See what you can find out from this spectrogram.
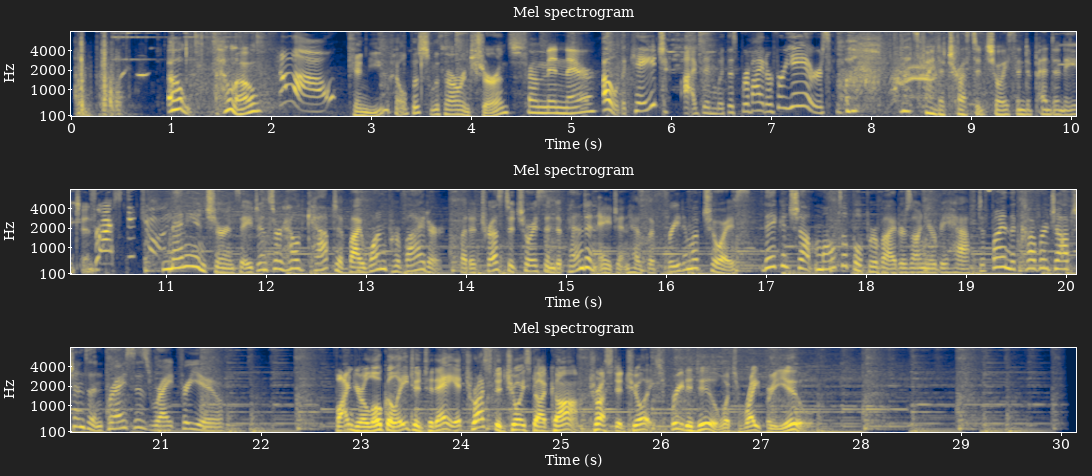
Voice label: radio ad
